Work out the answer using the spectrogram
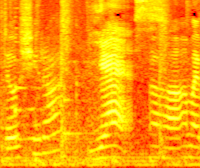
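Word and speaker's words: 도시락: healthy variety of neatly packed food it's called dough sheeter yes am i pronouncing that right very good you can also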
